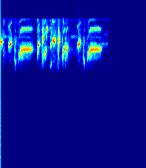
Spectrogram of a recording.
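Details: Goldfinch and red canary hybrid singing as a tutor for training birds: a brief burst of high, tightly packed twittering notes lasting about one second, clean with no other sounds.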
